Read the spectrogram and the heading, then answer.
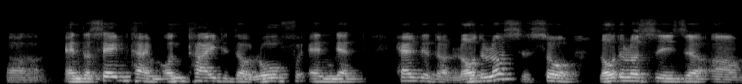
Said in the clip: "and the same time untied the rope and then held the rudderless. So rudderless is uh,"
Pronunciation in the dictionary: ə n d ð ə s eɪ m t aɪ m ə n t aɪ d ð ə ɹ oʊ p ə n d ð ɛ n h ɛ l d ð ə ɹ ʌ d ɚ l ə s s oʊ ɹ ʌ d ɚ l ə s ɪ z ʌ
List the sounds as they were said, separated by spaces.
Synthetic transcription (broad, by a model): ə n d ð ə s eɪ m t aɪ m ə n t aɪ d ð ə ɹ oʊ f ə n d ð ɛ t h ɛ l d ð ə l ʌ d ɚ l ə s s oʊ l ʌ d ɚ l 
